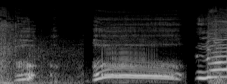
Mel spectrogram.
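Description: A voice lets out a drawn-out groan about a second in. It is held on one pitch, then drops and breaks off abruptly, after a short breathy rush at the start.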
